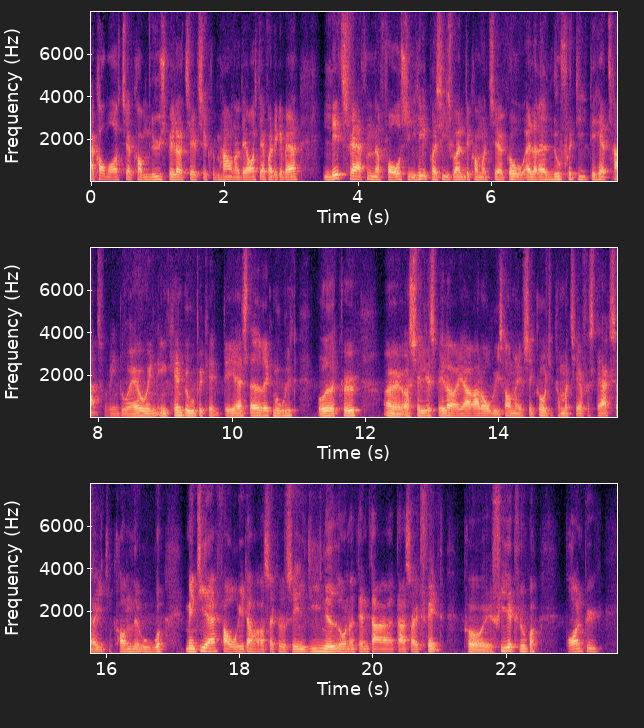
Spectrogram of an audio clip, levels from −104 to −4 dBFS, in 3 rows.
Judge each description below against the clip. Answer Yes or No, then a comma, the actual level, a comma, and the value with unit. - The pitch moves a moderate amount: No, narrow, 2.3 semitones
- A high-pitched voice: No, low, 115 Hz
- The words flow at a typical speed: No, fast, 245 wpm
